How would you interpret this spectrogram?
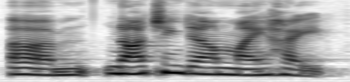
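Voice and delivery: ordinary delivery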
